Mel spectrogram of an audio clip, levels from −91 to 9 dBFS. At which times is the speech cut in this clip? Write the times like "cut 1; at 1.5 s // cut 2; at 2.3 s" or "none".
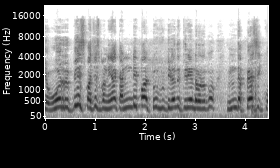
none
